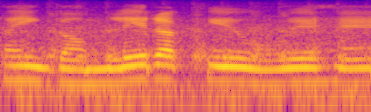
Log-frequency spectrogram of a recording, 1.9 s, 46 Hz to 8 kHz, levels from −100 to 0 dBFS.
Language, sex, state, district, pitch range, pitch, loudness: Hindi, female, Bihar, Saran, 175-195 Hz, 180 Hz, -16 LUFS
